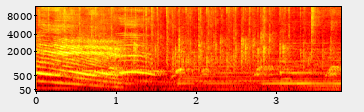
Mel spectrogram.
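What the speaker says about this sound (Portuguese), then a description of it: "Palmas pra Rosimeire" Applause from a party crowd celebrating a woman, a broad wash of clapping that fades down while a loud voice and music-like tones ride over it.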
